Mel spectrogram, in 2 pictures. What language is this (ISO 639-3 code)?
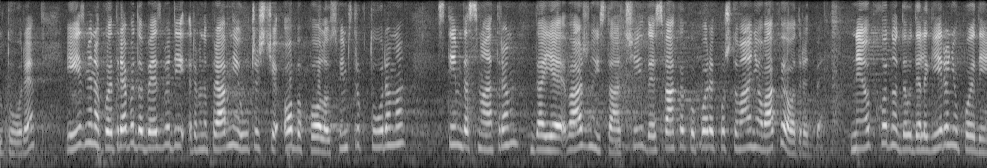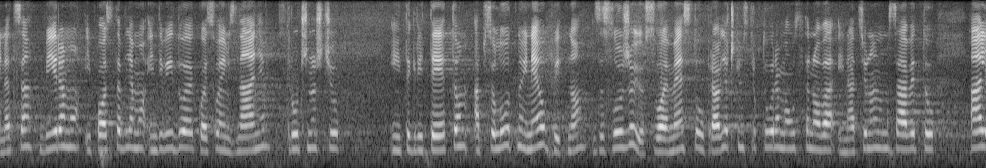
srp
